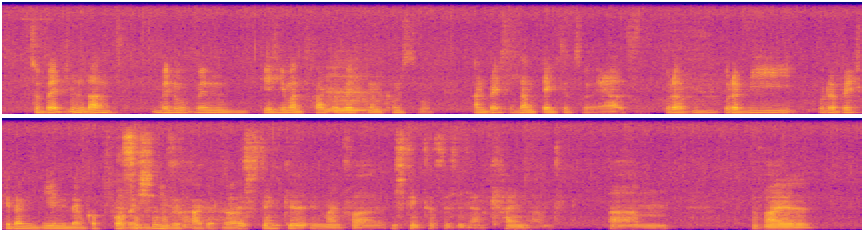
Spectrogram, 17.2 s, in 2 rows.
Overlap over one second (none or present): present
